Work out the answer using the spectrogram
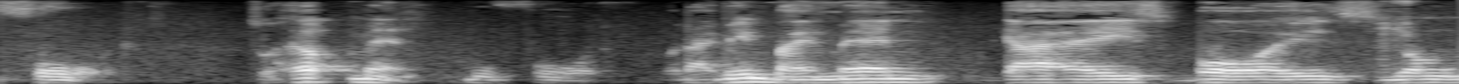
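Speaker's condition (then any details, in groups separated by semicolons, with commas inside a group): No condition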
